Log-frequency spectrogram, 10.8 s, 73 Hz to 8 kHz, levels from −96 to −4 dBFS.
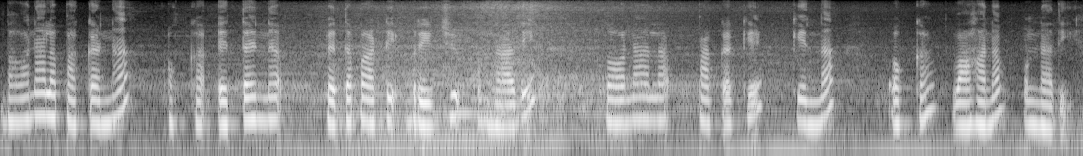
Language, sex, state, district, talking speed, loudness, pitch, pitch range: Telugu, female, Telangana, Mahabubabad, 75 wpm, -18 LUFS, 200 Hz, 185-215 Hz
